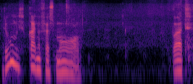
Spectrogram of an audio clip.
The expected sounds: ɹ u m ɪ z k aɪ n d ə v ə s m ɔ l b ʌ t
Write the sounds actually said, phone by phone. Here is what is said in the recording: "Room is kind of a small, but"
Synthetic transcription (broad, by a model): ɹ u m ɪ s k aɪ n ə f ə s m ɔ l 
